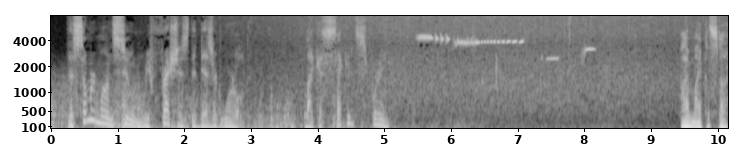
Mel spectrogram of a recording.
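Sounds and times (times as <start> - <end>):
speech: 0.3 - 3.1, 3.8 - 5.2, 9.5 - 10.1
rufous-winged sparrow song: 5.4 - 8.4.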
